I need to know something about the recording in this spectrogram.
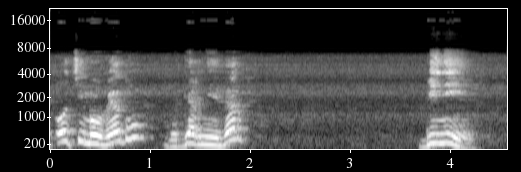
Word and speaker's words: venir: El último verbo, le dernier verbe, venir. En français, V, ça se prononce en espagnol B. Venir.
